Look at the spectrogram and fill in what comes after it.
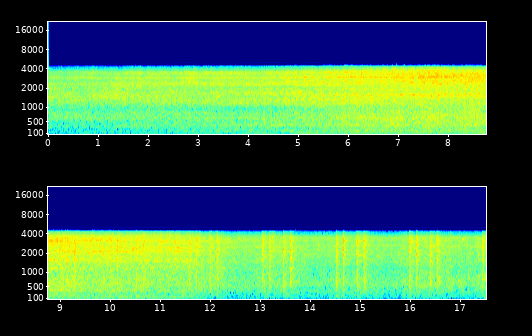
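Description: A KiwiRail train passing, heard through a security camera's microphone. The rumble of the train builds to its loudest about halfway through, then the wheels click over the rail joints in quick regular pairs for the last few seconds.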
